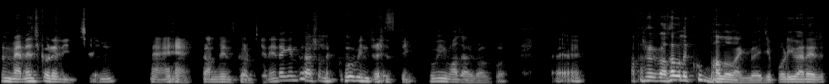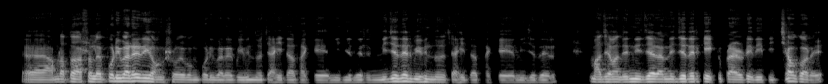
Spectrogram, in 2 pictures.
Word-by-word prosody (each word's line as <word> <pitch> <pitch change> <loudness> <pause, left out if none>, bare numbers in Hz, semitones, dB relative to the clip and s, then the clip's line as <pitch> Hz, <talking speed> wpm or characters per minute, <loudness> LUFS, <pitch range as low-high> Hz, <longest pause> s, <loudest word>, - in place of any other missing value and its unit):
Manage 140 +3 +2
করে 135 -3 +2
দিচ্ছেন। 110 +3 -11 0.5
হ্যাঁ, 120 0 -5
হ্যাঁ 115 -7 -1 0.2
convince 115 -1 -5
করছেন। - - -10
এটা 185 - -3
কিন্তু 195 - -7
আসলে 145 -3 -7
খুব 185 -1 0
ইন্টারেস্টিং 125 -4 -5 0.2
খুবই 140 +1 -3
মজার 105 -4 -6
গল্প। 90 0 -15 0.6
আ - - -9 0.7
আপনার 175 - -7
সাথে 175 -1 -1
কথা 205 - +5
বলে 190 - +2
খুব 215 -5 -2
ভালো 125 -3 +4
লাগলো। 100 0 -5
এই 100 - -6
যে, - - -3
পরিবারের 120 -1 +1 0.4
আ - - -1 0.2
আমরা 120 +1 -1
তো - - +4
আসলে 125 0 +3
পরিবারেরই 150 0 +8
অংশ 110 - -5 0.2
এবং 110 - -3
পরিবারের 105 -1 -2
বিভিন্ন 105 0 0
চাহিদা 105 0 -4
থাকে। 105 0 -7 0.6
নিজেদের 140 +4 +6
বিভিন্ন 120 -1 +2 0.2
চাহিদা 105 0 -5
থাকে। - - -7 0.2
নিজেদের 105 0 -5 0.4
মাঝে 120 +1 +2
মাঝে 120 0 +2 0.4
নিজেদেরকে 130 +1 +4
একটু - - -10
প্রায়োরিটি 115 0 +2
দিতে 110 -1 -3
ইচ্ছাও 145 +6 +2
করে, 105 -3 0
120 Hz, 180 wpm, -24 LUFS, 105-140 Hz, 0.7 s, পরিবারেরই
